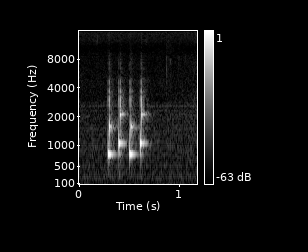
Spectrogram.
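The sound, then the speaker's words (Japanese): A messaging app notification chimes on a phone: four quick, bright electronic beeps in an even rhythm, fairly quiet and heard alone. “ちょっと LINE が鳴っちゃいました”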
